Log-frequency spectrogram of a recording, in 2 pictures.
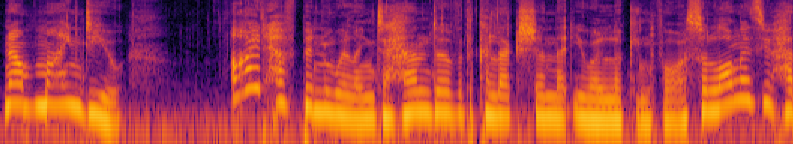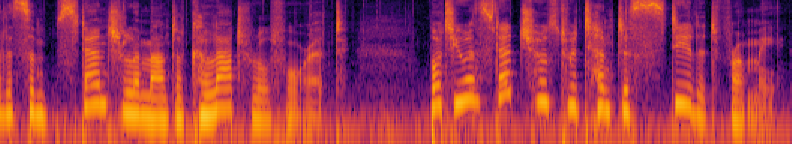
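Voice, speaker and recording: A woman's voice: fairly high pitch, expressive. Woman playing a haughty, condescending female arch devil. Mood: coolly menacing. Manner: condescending, unhurried, politely menacing. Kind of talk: scripted ASMR roleplay acting.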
